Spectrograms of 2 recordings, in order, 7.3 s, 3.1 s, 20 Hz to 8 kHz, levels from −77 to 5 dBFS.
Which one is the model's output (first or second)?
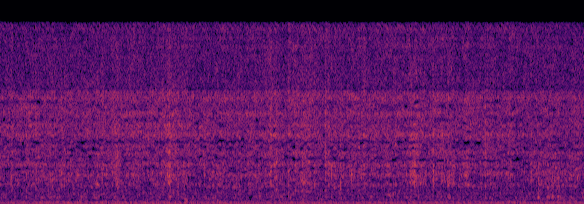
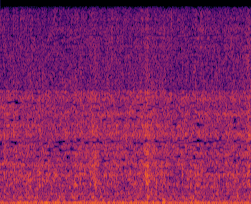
first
